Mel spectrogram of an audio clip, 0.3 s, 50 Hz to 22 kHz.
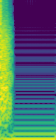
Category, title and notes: Instrument samples > Percussion
Classic Crispy Kick 1- +1octD#
brazilianfunk, powerful, Kick, crispy, distorted, powerkick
